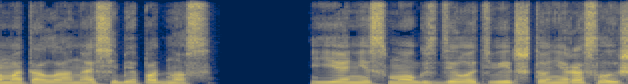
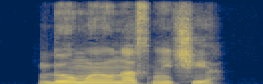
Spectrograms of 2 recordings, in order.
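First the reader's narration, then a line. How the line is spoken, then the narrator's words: Dry reply. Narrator (Russian): сухо ответил я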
